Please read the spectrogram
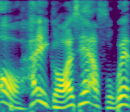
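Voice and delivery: on-air radio host announcer delivery. Podcast host contrasting podcasts with radio, radio voice. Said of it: "I'm not using some radio voice where I'm saying".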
